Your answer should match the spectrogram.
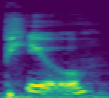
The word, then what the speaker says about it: Pugh: I feel like I'm going to say this name wrong. Florence Pugh? P-U-G-H? Mm-hmm. I think it's Pugh. Okay. I mean, Florence Pugh.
